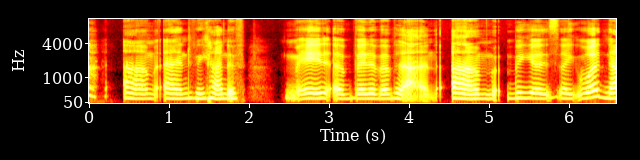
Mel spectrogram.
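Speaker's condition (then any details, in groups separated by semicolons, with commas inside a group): Cerebral palsy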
